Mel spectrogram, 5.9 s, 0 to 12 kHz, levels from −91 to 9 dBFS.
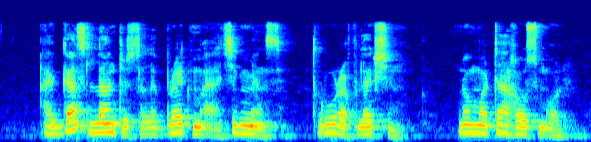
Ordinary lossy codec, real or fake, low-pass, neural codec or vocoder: none; real; 7.2 kHz; none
